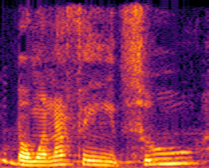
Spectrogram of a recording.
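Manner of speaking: normal talking voice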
